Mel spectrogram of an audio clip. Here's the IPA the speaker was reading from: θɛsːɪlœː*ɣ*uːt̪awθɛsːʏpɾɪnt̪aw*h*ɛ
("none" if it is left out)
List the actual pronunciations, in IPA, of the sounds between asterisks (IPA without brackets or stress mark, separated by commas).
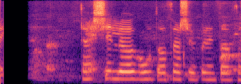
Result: ɣ, θ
